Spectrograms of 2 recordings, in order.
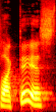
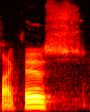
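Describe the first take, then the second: First: The voice is high in pitch. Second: The voice is low and droning. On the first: The speaker is more excited. "if I speak really high in pitch like this" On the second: The speaker is not interested or excited. "if I speak in a really low, droning voice like this"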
